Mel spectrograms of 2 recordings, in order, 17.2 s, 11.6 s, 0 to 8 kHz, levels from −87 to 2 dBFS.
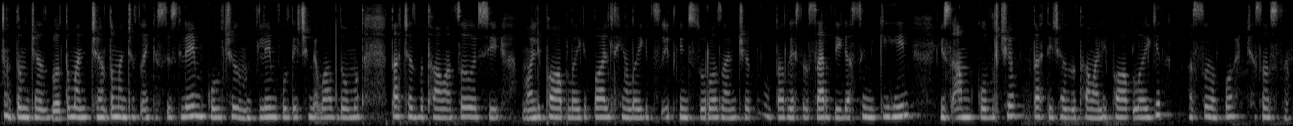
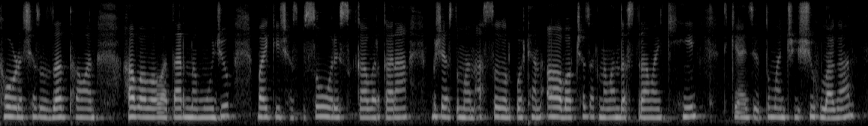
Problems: constant background noise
